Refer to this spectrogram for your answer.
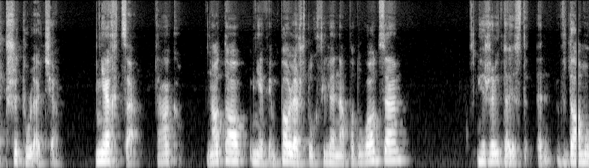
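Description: Woman lecturer, fairly low voice, relaxed explanatory delivery with asides and audience questions. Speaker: trainer. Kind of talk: online training lecture.

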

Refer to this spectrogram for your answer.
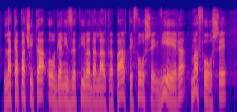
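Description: A man's voice: medium pitch, a little slow, darkish tone, long reverb tail. An older man giving news commentary in a TV studio, talking in a discursive, ironic way with many hesitations.

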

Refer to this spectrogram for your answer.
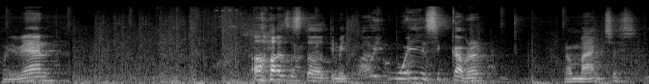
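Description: A man with a Mexican Spanish accent giving live gameplay commentary as a streamer, jokey and profane, with sudden excited outbursts. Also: a little high, slow pace, over music. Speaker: gaming streamer.

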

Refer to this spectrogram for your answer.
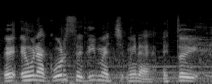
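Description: A man's voice: on the high side, a little fast, faint music behind. A young Chilean man streaming live, chatting with his viewers, swearing freely and joking as he reads out donations. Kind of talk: casual live-stream chat.

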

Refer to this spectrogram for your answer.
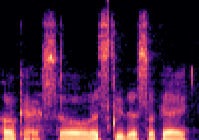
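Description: A man casually explaining a video editing program step by step, in a relaxed way. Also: sits low, normal speed, vocal fry, dull audio, slight background noise. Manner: relaxed step-by-step explaining, repeats "let me go ahead". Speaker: software tutorial host. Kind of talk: casual screen-recording tutorial.

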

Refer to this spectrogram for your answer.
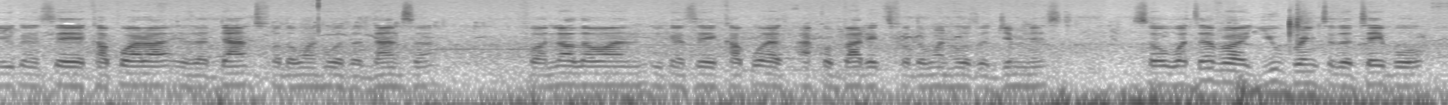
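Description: A capoeira teacher and researcher in his thirties, speaking in a mid-range voice, explains didactically in an interview, frequently adding short tag questions to check the listener follows. The mic is distant, with background noise from the leafy outdoor setting.

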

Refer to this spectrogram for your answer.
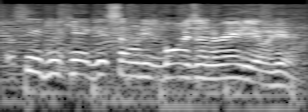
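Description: A man's voice: high-pitched, expressive, very fast, music in the background. A football player hamming it up in trucker CB radio lingo, calling out to his buddies from his vehicle. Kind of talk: casual chat.

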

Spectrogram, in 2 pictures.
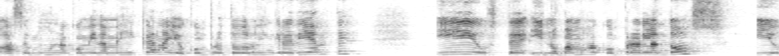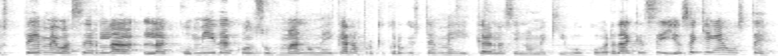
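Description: A woman's voice: high-pitched, bright, forceful tone. A middle-aged woman, chatting casually on a phone live stream from her home kitchen while cooking and reading out viewers' comments. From El Salvador. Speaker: vlogger. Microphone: phone camera close-up.

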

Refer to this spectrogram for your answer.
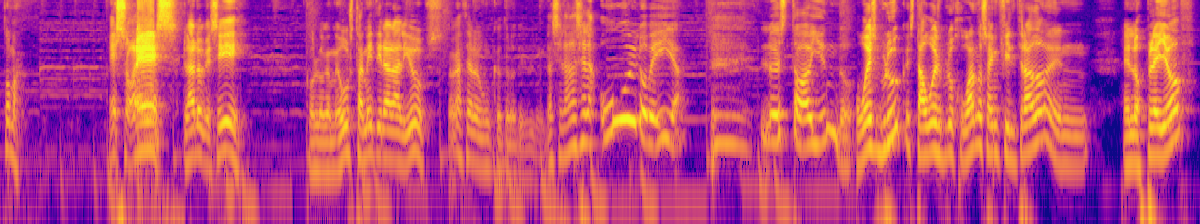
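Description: Excitable Spaniard shouting over basketball gameplay. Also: male voice, fairly high pitch, fast, faint music behind. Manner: excitable, shouts and laughs at big plays. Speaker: gaming youtuber. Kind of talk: gameplay commentary.

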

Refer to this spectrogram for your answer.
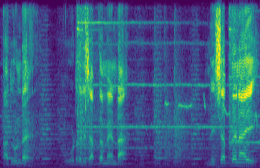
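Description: A man's voice: mid-range voice, unhurried, lightly acted. An actor playing a menacing male villain who sneers and taunts his captive, in a TV serial, with music behind. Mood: threatening. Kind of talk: TV serial acting.

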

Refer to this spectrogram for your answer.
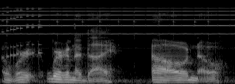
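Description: A man doing casual game commentary, reading screen text aloud and thinking out loud in a hesitant mutter. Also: on the low side, moderate pace, noisy background. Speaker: gamer, host of a let's play. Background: retro video game music.

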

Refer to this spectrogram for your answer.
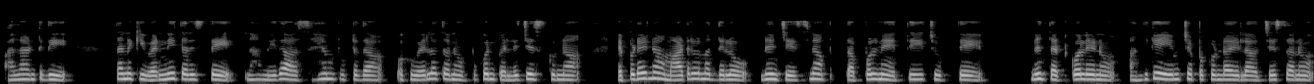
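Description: A woman's voice: fairly high pitch, level tone, brisk, warm tone, highs cut off, close to an everyday voice. A woman narrator voicing a tearful young woman, hesitant and sorrowful, ashamed of her past.

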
